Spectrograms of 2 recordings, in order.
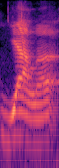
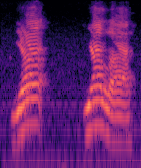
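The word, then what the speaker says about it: يلا: It's not yalla at all. It's yalla. I know some, and it has three meanings. It means okay. It means what? It means yalla.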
